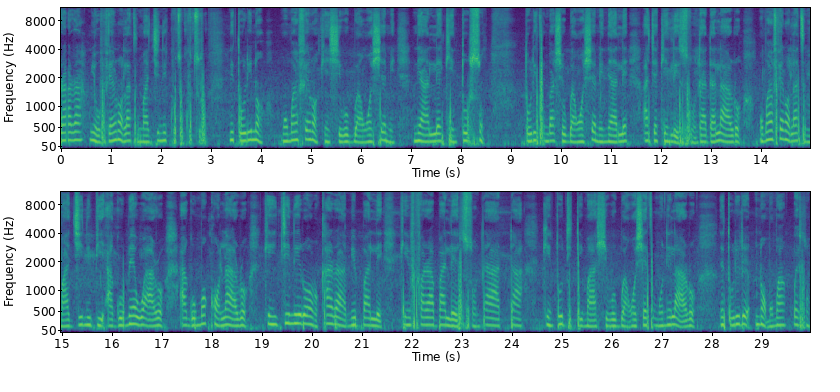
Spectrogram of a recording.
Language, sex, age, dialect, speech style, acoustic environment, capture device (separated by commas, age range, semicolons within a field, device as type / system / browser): Yoruba, female, 35-44, Nigeria - Lagos Yoruba, relaxed, silence, mobile / Linux / Chrome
